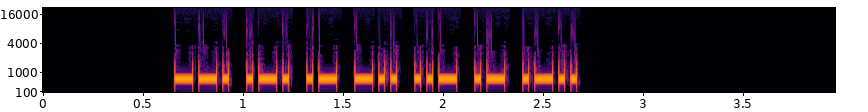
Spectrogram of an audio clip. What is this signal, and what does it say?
Morse code, heard as a keyed tone, about 40 wpm, 700 Hz. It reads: GRADUAL
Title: LY Suffix - Top 100 Words with Base Words 40wpm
